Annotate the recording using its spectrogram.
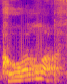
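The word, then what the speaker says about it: هو الله: Jadi alaslu fihi hu bila wau ada hu tanpa nyebut wau qul hua huallah karena dia disambung maka dibaca huwallah tapi jika dia diwakafkan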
